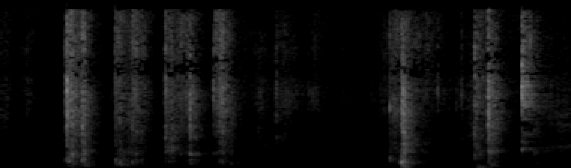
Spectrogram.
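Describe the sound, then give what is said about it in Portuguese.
Tarot cards are drawn and laid down one after another, one card to one side and one to the other, from different decks: a quick, irregular series of soft papery slaps and flicks, quiet, with no talking. “Vamos então lançar aqui uma carta para um lado, uma carta para o outro.”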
